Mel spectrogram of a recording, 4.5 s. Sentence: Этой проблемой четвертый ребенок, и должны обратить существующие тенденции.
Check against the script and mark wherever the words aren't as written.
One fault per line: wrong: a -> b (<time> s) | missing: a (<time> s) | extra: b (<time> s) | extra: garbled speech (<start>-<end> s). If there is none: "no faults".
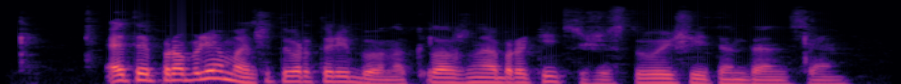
no faults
